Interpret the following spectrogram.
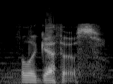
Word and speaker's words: Phlegethos: This one's hard to pronounce, so I need to always look at the pronunciation. Phlegethos. Phlegethos? Yeah, that one.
